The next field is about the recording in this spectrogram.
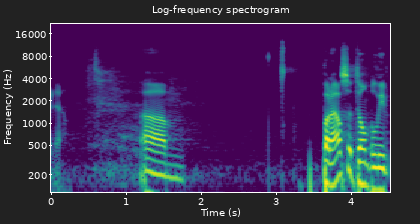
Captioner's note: audience laughing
